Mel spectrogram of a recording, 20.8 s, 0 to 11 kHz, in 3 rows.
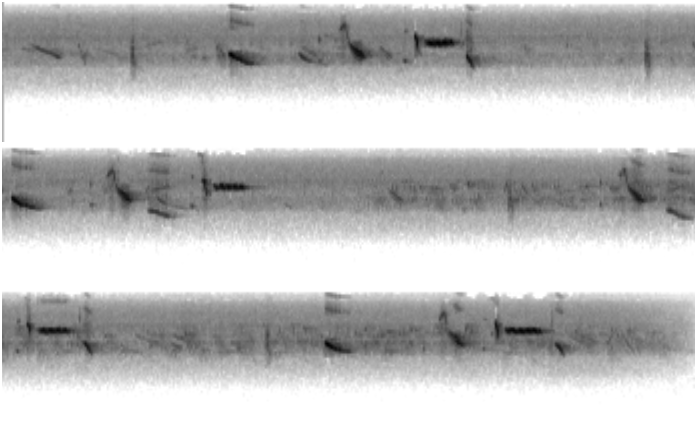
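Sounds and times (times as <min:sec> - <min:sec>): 
Baywing Agelaioides badius calls with sharp high chirps and slurred whistles: 0:02.2 - 0:04.8, 0:07.0 - 0:07.4, 0:08.0 - 0:09.4, 0:12.9 - 0:14.9, 0:17.0 - 0:19.6
speech: 0:19.2 - 0:19.8.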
